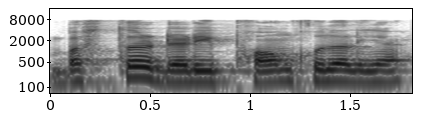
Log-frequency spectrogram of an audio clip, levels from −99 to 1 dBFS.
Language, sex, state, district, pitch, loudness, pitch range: Maithili, male, Bihar, Saharsa, 145 Hz, -14 LUFS, 145-155 Hz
